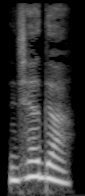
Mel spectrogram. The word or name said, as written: ಝಗ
